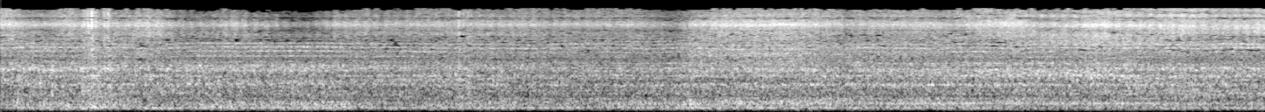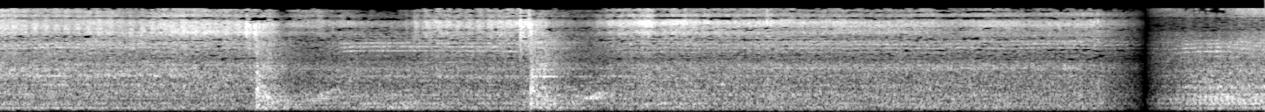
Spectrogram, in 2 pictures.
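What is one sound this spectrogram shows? An electric motor hums and whirs steadily.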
